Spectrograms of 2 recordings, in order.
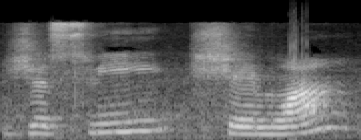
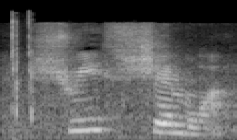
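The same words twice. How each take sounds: First: Je and suis are said as separate words. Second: Je and suis blend quickly into one word. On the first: "instead of" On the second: "it kind of blends together really fast"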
